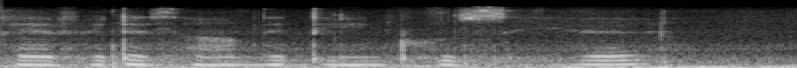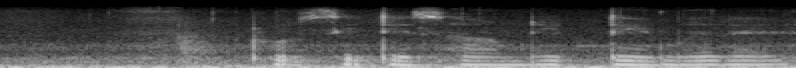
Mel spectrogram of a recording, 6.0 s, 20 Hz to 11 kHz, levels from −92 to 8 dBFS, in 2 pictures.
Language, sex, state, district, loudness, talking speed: Hindi, female, Rajasthan, Jaipur, -18 LUFS, 100 wpm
